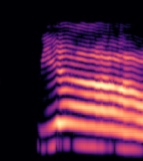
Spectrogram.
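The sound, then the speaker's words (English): A voice imitates the meow of Tom, a scruffy, raggedy cat in a story: one long, drawn-out, nasal 'meow' starting after a brief silence, steady and fairly loud, with a slightly falling pitch that holds to the end. “喵！他好像在说 I'm Tom, your wish cat, he seemed to say.”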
